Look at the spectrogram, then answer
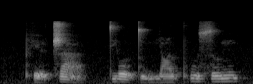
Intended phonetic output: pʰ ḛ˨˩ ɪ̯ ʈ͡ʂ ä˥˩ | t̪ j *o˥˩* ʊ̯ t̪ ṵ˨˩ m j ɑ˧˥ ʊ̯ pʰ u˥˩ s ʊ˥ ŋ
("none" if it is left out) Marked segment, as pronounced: o˥˩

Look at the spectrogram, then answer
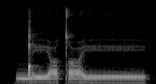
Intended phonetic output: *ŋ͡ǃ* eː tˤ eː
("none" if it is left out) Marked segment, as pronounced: ŋ͡ǃ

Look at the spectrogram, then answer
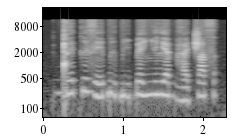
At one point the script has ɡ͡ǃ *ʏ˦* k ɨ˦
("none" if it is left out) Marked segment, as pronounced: ɛ˦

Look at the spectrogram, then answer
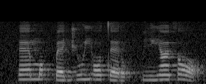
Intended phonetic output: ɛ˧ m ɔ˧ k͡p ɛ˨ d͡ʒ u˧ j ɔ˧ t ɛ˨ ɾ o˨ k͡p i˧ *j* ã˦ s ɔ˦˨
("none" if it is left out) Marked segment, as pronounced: j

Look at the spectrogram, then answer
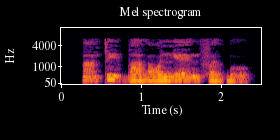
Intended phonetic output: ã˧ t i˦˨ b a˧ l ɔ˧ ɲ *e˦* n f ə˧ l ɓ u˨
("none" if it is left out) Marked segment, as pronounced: eː˦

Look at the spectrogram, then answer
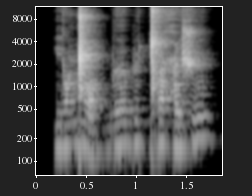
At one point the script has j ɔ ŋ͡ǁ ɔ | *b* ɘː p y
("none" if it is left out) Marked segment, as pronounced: b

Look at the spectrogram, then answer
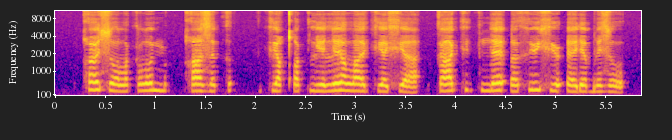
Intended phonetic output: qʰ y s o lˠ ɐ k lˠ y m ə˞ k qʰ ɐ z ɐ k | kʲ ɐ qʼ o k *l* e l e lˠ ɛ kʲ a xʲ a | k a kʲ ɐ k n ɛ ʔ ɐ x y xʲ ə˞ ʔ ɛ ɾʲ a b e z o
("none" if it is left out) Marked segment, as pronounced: lʲ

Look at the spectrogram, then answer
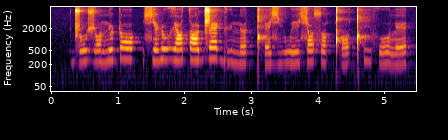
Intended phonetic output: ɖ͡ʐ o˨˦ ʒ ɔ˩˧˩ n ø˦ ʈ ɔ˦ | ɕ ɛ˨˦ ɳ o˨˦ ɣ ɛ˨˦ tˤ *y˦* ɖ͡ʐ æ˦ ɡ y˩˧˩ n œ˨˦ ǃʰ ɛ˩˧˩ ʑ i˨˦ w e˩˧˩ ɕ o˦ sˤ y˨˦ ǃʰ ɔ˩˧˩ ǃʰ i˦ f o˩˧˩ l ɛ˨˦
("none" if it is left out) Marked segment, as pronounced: y˨˦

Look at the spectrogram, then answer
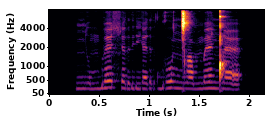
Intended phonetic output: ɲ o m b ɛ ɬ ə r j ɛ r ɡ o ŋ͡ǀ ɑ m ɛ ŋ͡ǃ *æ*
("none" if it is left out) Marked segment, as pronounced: æ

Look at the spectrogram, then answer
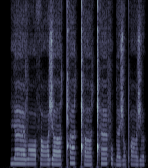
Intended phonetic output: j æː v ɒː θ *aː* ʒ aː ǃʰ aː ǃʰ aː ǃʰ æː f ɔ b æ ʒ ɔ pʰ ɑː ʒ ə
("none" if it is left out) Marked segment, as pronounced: ɑː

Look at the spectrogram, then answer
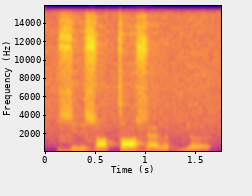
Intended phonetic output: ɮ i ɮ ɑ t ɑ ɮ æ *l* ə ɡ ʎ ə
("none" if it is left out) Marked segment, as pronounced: l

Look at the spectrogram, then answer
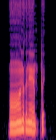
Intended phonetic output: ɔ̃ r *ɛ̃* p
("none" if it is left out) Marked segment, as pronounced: ɛ̃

